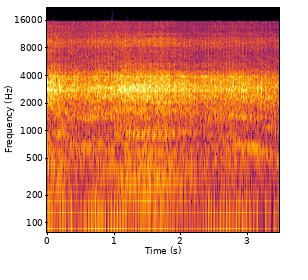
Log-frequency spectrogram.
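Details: Yamaha Aerox V1 scooter at 81,000 km with no maintenance, oil found empty, running loud and harsh with a clattering knock and gritty grinding rasp inside; engine knock and internal wear from oil starvation.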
